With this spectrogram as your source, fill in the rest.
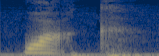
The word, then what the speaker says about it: walk: sheal it wheel Veil sometimes L can be silent so you have to be careful the first five words listed below are very common so let's take the time to make sure that you're pronouncing them correctly listen and repeat after me talk walk could should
